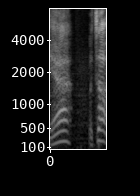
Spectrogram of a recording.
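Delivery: very faint, distant voice. Voicing a character answering from behind a stone slab: very faint voice. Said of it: "You hear a very, very faint".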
